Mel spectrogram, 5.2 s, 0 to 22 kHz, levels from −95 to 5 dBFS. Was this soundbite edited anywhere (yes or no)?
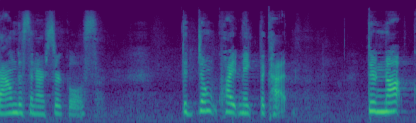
no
